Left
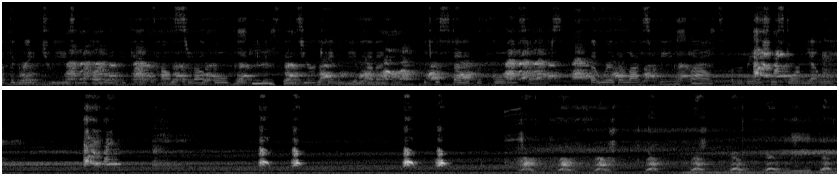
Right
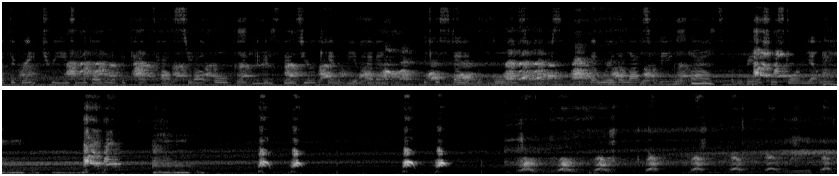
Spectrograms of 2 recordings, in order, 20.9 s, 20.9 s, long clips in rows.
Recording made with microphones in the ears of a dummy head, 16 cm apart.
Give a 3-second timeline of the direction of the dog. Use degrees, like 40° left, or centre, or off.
20° left, 10° left, 60° right, 70° right, 40° right, centre, 20° left.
